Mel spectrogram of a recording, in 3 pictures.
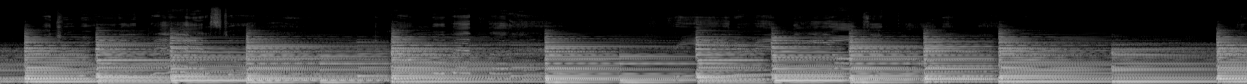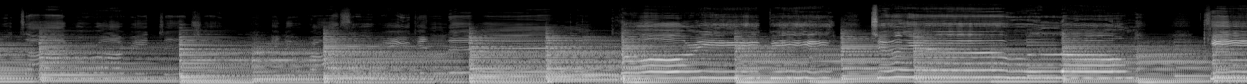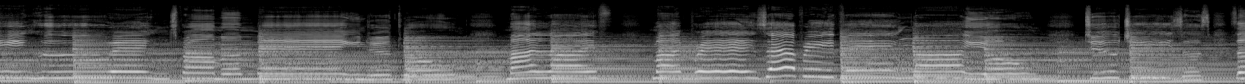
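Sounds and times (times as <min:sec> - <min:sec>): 
alto voice singing lead in a Christmas choir: 0:00.3 - 0:11.3, 0:12.2 - 0:37.3
Christmas choir singing with alto lead: 0:33.3 - 0:35.1.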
